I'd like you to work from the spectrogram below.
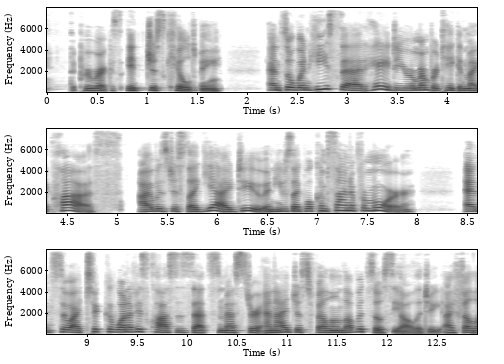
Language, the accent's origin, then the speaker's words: English; Newark, New Jersey, United States; I grew up in Newark, New Jersey, which was basically a ghetto. It was considered the Black Hood.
